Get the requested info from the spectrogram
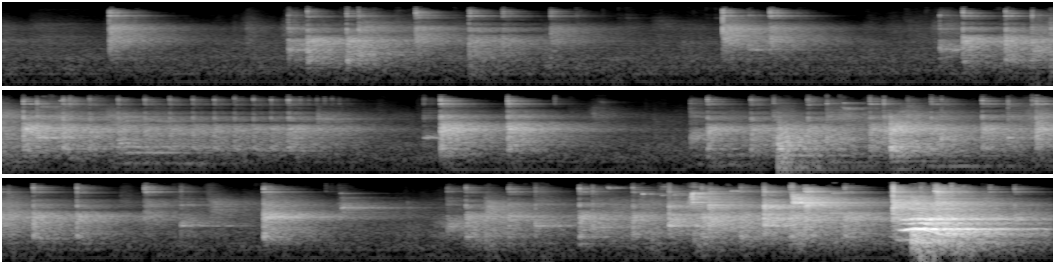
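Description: Table tennis ball clicking back and forth between paddles and table in quick rallies, several runs of sharp clicks with short pauses between points.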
